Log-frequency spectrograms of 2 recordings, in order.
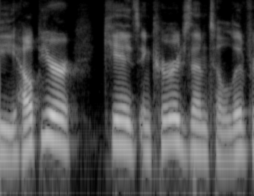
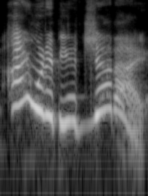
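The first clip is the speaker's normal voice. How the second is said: put-on high, loud whiny kid Aussie voice; mock whiny kid voice; 7 dB louder than usual. Host imitating young Jason begging, high whiny kid voice. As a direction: whine it like an eager little kid. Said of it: "when he's like".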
